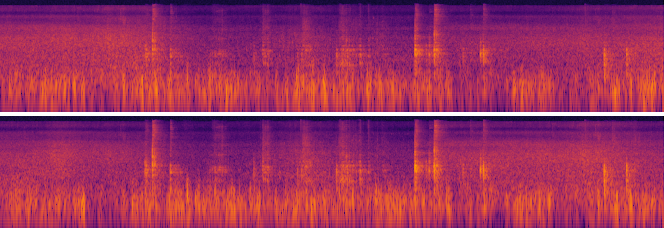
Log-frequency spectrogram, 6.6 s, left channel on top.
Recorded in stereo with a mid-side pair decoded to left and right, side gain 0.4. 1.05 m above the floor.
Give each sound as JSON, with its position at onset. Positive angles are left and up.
{"t": 1.4, "sound": "scissors", "azimuth_deg": -45, "distance_m": 0.6}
